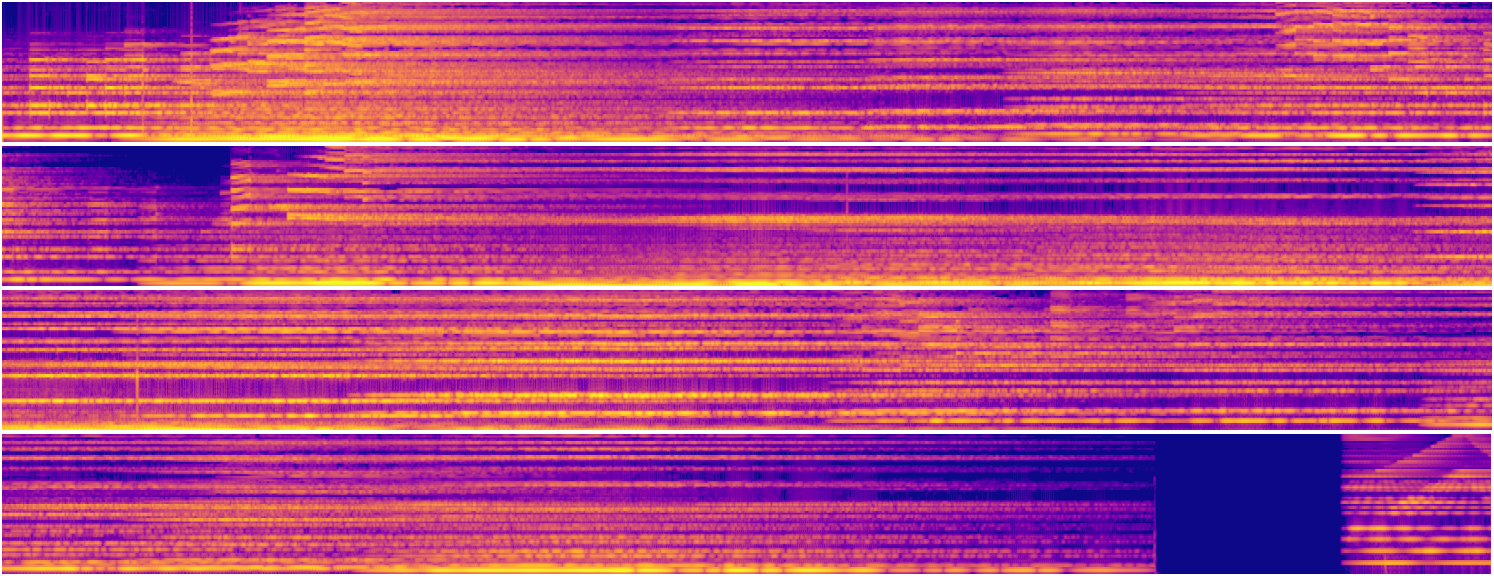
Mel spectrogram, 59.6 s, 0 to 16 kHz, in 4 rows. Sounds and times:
Synthesizer: 0.0 - 56.2.

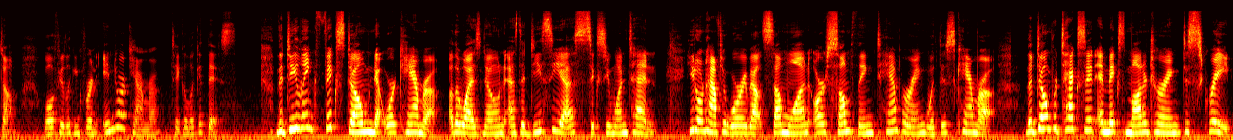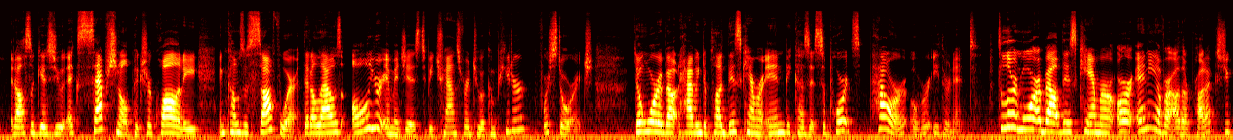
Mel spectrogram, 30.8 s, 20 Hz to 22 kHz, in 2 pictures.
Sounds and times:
Speech: 0.0 - 22.8, 23.4 - 30.8.

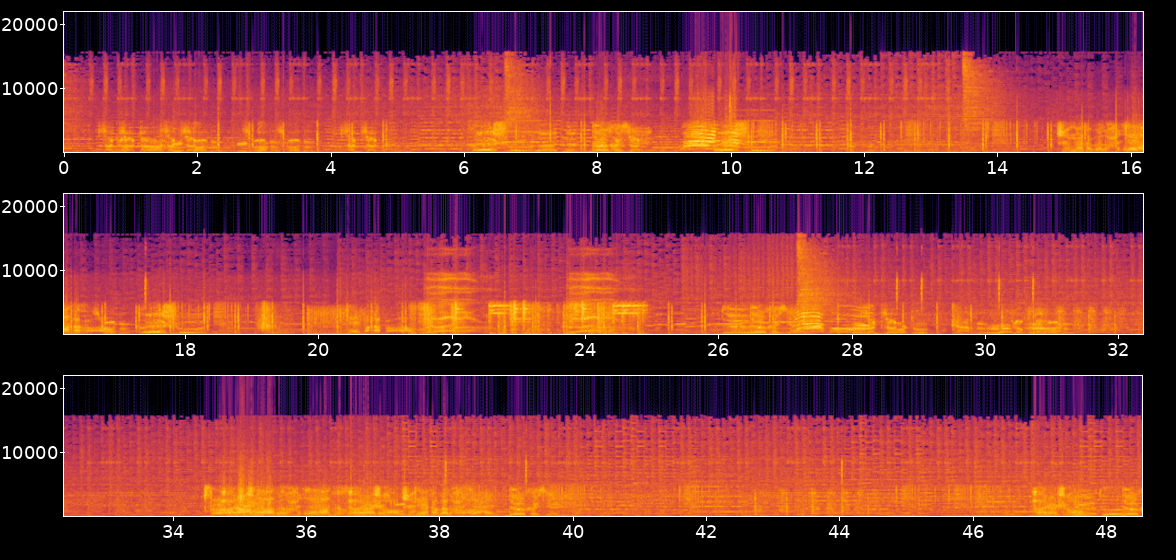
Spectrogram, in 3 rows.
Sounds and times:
Music: 0.0 - 48.5
Speech: 0.6 - 4.8, 14.9 - 18.3, 26.1 - 31.4, 34.5 - 39.9, 46.9 - 48.5.

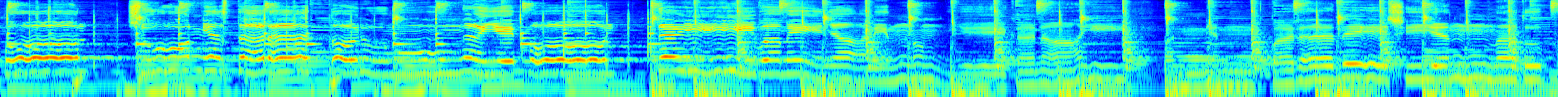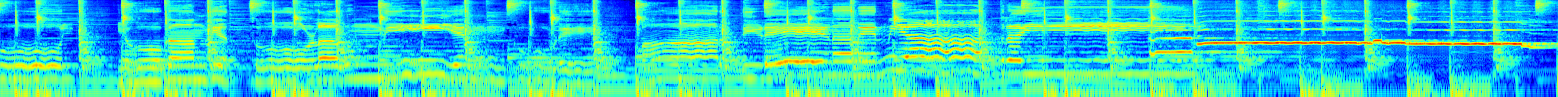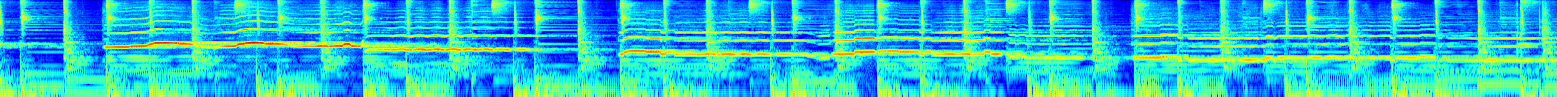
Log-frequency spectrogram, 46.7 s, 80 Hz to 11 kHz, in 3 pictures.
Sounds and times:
Music for children: 27.1 - 46.7.

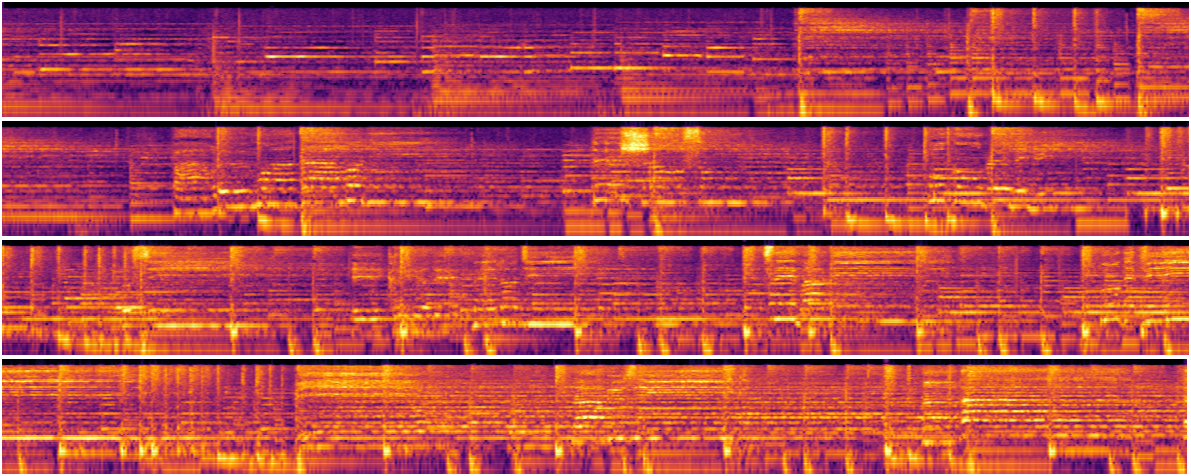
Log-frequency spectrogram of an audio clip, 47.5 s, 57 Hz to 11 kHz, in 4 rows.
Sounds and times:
Music: 0.0 - 47.4.

